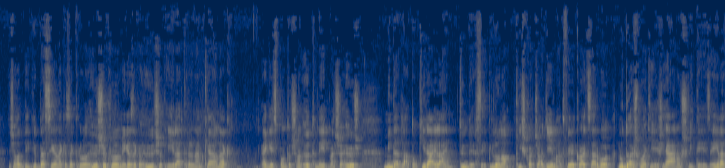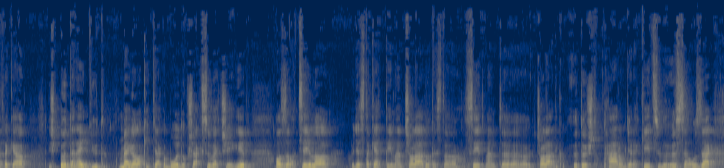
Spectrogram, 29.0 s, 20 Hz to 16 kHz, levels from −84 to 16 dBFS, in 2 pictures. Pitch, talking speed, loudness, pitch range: 95 Hz, 120 wpm, -22 LUFS, 95-105 Hz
